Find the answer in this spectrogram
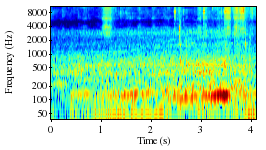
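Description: Ford Ranger 2.2's four-cylinder turbodiesel engine heard from inside the cab while driving, a steady low drone over road noise that rises slightly in pitch and level, then drops away near the end at a gear change in the six-speed manual gearbox.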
